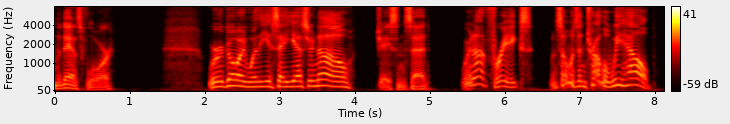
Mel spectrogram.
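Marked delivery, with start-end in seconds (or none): 2.0-4.0 defiant Jason. A narrator's reading. Jason defies Valentino. 5.4-8.0 earnest Jason. A narrator's reading. Jason insists.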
